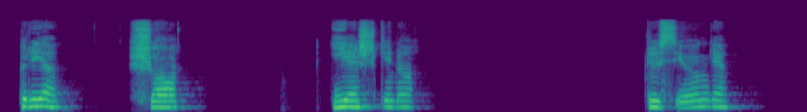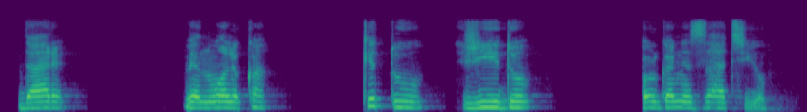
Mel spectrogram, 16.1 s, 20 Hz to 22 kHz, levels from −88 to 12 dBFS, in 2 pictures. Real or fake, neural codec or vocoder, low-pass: fake; vocoder, 22.05 kHz, 80 mel bands, Vocos; 9.9 kHz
